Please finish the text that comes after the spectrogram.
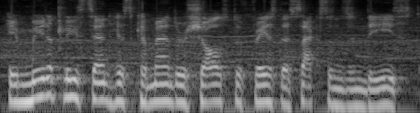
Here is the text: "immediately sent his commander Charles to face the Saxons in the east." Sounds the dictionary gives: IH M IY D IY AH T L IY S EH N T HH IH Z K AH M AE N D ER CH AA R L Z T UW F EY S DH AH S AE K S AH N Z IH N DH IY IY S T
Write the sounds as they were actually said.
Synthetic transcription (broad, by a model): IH M IY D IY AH T L IY S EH N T HH IH Z K AH M AE N D ER SH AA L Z T UW F EY S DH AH S AE K S AH N Z IH N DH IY IY S T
